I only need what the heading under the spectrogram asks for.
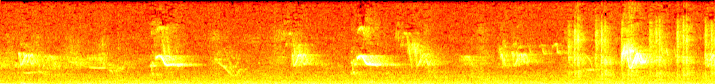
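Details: Red bishop in breeding season, October to November, at reedbeds over water where males hold territories: scattered short high chirps and thin whistled notes, some sliding down, spaced irregularly against a soft rural background.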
